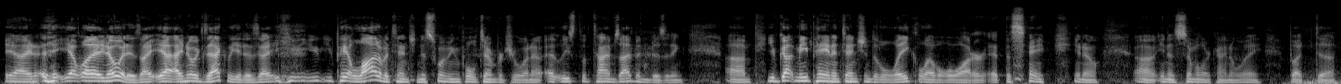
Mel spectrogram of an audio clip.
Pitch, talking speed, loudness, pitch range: 120 Hz, 270 wpm, -21 LUFS, 105-140 Hz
